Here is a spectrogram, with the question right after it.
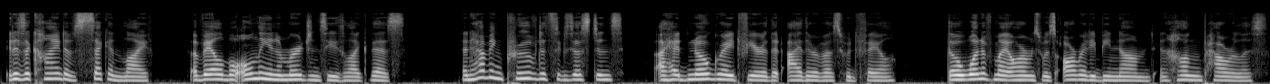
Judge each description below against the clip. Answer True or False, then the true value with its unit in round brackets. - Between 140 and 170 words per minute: False (190 wpm)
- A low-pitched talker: False (210 Hz)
